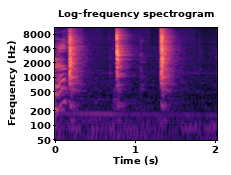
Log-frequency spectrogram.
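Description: Feed-roller engagement lever of a Holzmann HOB 305 Pro planer-thicknesser, worked by hand, knocking metal on metal against the housing edge three times, about half a second apart. The lever has a little play and knocks against the metal at its upper end.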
